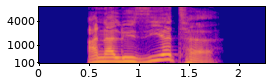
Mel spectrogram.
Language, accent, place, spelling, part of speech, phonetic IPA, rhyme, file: German, Germany, Berlin, analysierte, adjective / verb, [analyˈziːɐ̯tə], -iːɐ̯tə, De-analysierte.ogg
- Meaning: inflection of analysieren: 1. first/third-person singular preterite 2. first/third-person singular subjunctive II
